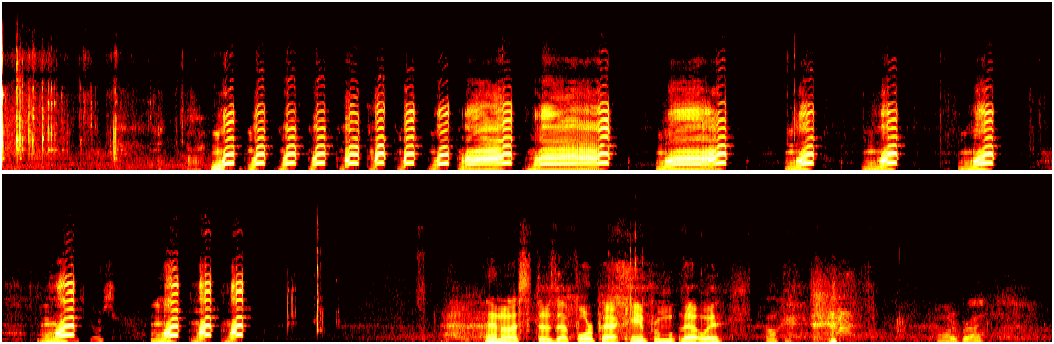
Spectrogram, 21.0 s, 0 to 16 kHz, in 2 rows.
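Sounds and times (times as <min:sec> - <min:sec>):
goose clucking: 0:02.1 - 0:10.0, 0:10.9 - 0:11.3, 0:12.0 - 0:13.0
goose honking: 0:02.1 - 0:10.0, 0:10.9 - 0:11.3, 0:12.0 - 0:13.0.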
